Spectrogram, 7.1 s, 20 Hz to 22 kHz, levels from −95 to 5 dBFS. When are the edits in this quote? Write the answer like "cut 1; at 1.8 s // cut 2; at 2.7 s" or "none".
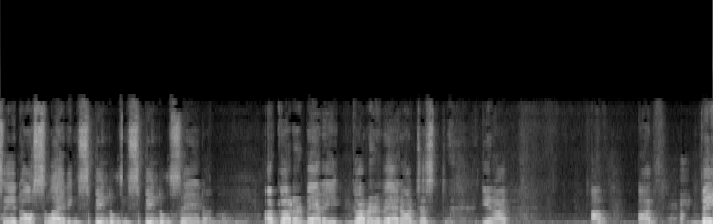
cut 1; at 1.2 s // cut 2; at 4.0 s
